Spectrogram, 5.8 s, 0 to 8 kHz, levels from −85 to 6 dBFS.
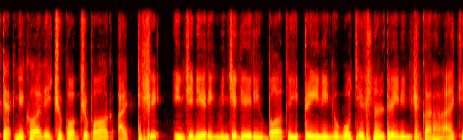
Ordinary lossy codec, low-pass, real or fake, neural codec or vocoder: none; 7.2 kHz; fake; codec, 16 kHz in and 24 kHz out, 1.1 kbps, FireRedTTS-2 codec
